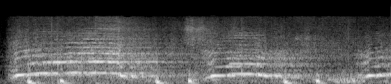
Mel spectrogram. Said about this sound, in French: Derrière ces cris, un taureau qui se fait massacrer pour le plaisir de quelques personnes. Pendant 15 minutes, l'animal recevra des coups de plus en plus violents pour être ensuite abattu.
